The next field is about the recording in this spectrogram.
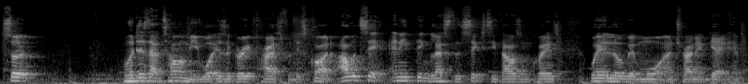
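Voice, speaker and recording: Audible room echo and noticeable background noise surround a man with a medium pitch who speaks at a fairly quick pace in an animated tone with ordinary pitch variation. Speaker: gaming youtuber. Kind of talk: tutorial. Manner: fast.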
